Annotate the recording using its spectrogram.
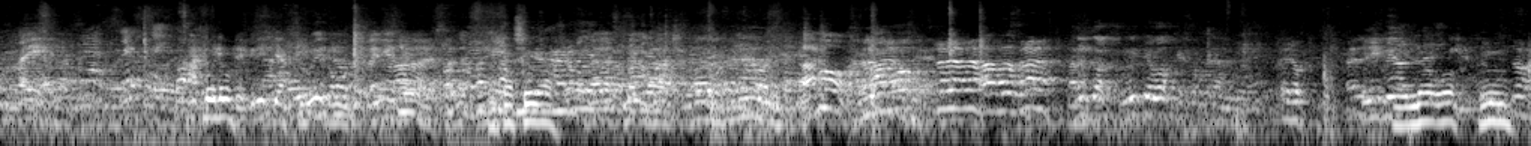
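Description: Several men talk and call out to each other nearby, in an echoing space.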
